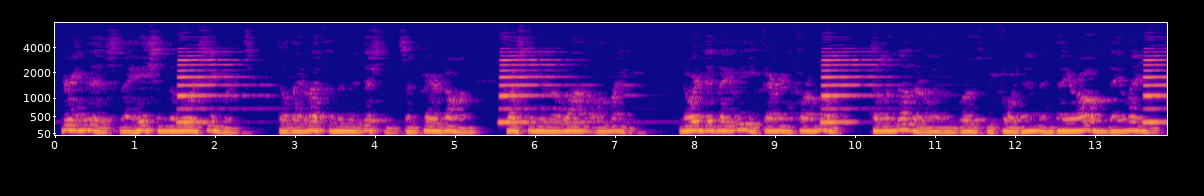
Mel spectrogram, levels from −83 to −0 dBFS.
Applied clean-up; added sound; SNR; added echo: classical method WPE with log-MMSE.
